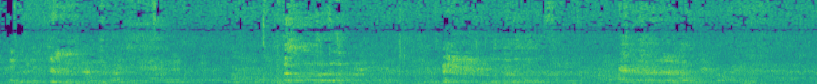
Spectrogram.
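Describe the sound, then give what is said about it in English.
A group of people clear their throats at once, as instructed before singing again, a scattered overlapping chorus of short rough rasps and coughs over a low murmur, with several bursts standing out across the crowd. “Clear your throat.”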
